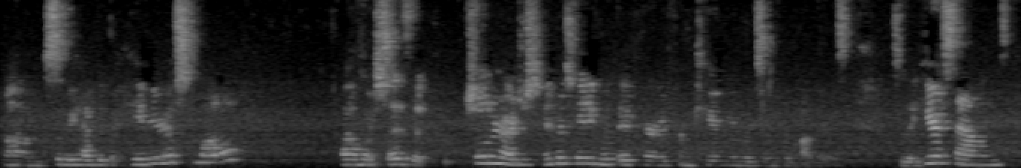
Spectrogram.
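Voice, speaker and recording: A woman leading a staff training session, explaining ideas at length with frequent fillers and restarts. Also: mid-range voice. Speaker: workshop trainer. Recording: roomy with background noise.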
